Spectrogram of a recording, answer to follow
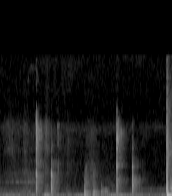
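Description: Several faint, sharp plastic clicks, about five in a second and a half, from a white plastic astronaut star-projector lamp being handled and switched on.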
